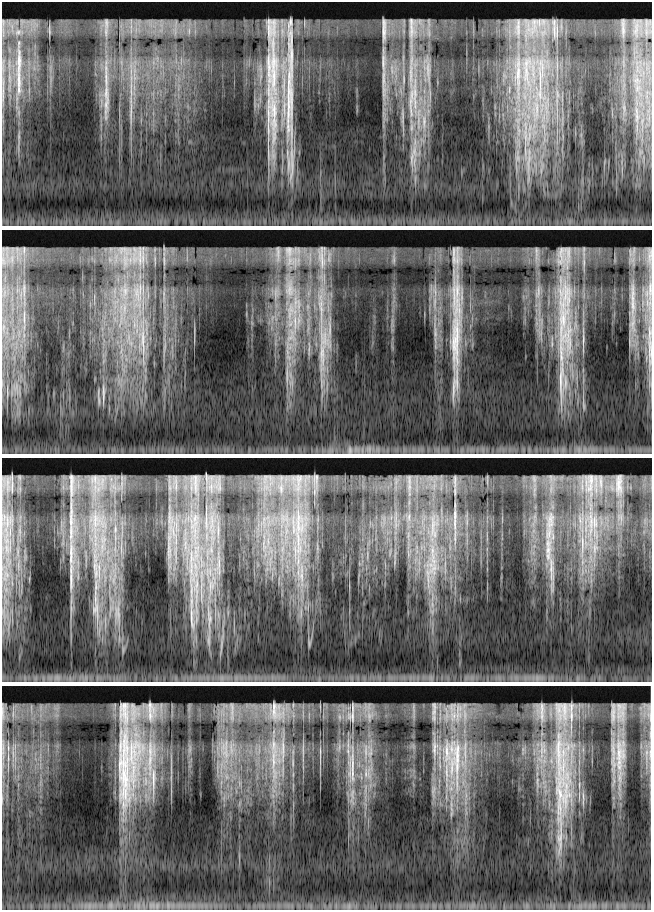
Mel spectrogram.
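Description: Aigle rubber boots squelching and sloshing in wet mud and puddle water: many irregular sucking squishes and splashes as the feet shift and step, over a steady low hum.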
